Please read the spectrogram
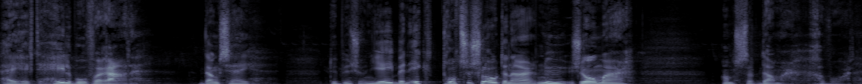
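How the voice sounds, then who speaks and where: A man's medium-pitched voice at a fairly slow pace, with lively intonation and long, frequent pauses. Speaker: gentleman farmer and municipal councillor (dramatized historical character). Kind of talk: period speech dramatization, in-character monologue delivered to an audience.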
